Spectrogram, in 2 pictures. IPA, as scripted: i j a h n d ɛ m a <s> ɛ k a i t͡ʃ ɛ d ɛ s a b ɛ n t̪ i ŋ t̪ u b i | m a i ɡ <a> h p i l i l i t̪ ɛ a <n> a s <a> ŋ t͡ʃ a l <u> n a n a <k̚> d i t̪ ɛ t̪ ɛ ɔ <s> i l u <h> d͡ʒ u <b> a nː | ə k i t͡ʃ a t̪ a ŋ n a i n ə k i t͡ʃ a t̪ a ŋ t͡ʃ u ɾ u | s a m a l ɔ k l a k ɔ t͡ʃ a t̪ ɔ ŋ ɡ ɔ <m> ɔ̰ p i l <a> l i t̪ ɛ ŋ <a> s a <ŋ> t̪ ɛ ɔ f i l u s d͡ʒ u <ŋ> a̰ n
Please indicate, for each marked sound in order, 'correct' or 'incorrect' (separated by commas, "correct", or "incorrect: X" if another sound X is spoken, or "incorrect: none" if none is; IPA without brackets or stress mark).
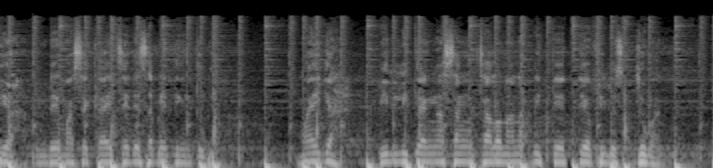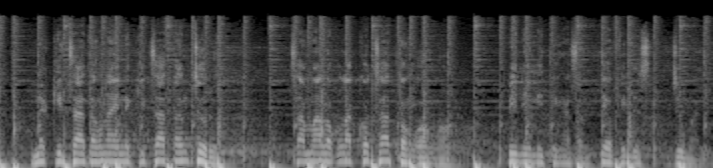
correct, correct, incorrect: ŋ, correct, incorrect: ɔ, correct, incorrect: f, incorrect: s, incorrect: m, incorrect: ŋ, incorrect: i, correct, correct, incorrect: m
